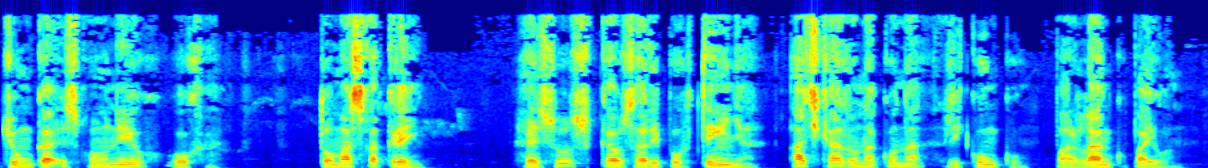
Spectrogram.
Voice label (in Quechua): good news quechua norte de bolivia apolo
